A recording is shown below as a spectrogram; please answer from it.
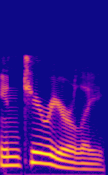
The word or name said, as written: interiorly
